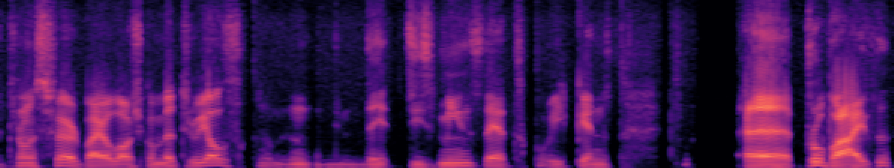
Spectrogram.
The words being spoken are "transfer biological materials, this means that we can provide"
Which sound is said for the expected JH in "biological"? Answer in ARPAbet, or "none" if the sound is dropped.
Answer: ZH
